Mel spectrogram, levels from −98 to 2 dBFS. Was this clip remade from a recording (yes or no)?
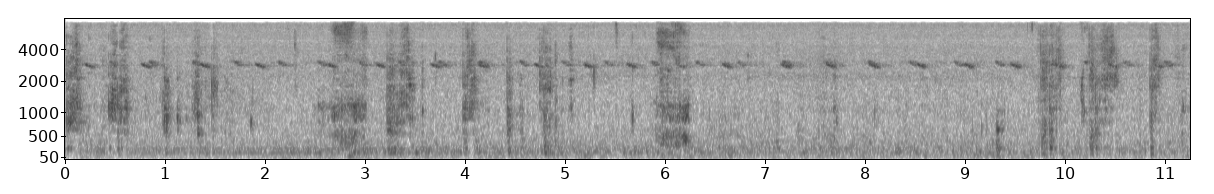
yes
